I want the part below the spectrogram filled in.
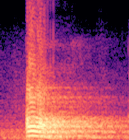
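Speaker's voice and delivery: high, sharp falling "A!" like being hit; sharp falling cry. Shown as a demonstration. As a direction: cry "A!" as if struck, dropping fast. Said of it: "Kamu harus bayangin kamu dipukul atau kamu jatuh". (seruan "A!" tinggi lalu turun tajam)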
